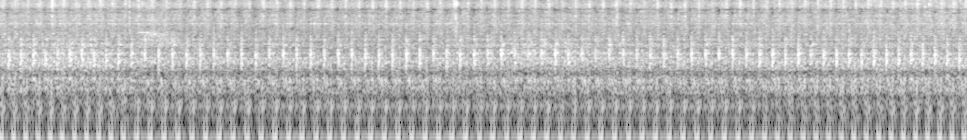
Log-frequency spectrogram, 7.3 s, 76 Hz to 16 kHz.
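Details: 2006 Arctic Cat 400 4x4 quad, just started with a shot of brake parts cleaner after cranking without firing: even, steady thumping single-cylinder idle, no misses or knocks; owner suspects something dirty had stopped it pulling fuel.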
